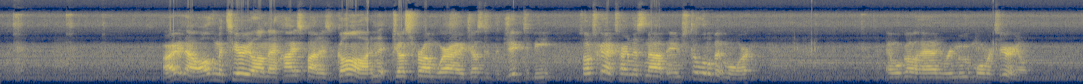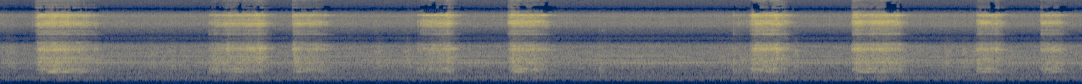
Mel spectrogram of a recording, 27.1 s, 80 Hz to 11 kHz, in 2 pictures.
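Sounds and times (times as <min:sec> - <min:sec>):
bench grinder running hum: 0:16.1 - 0:17.7, 0:18.8 - 0:19.3, 0:19.9 - 0:20.5, 0:22.7 - 0:23.6, 0:24.2 - 0:24.9, 0:25.6 - 0:27.0.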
